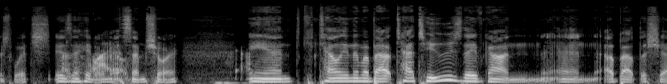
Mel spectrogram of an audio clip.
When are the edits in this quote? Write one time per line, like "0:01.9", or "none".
none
